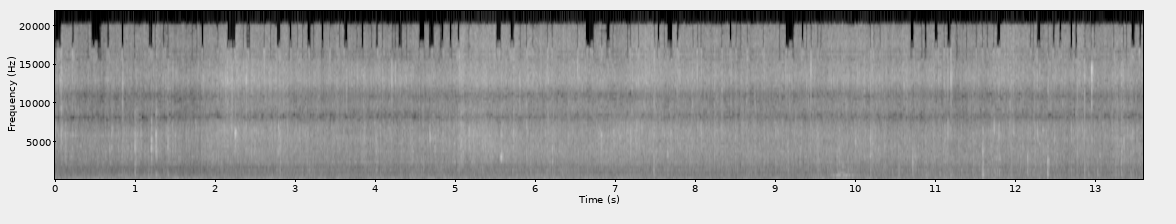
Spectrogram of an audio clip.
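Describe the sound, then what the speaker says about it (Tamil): Marinated chicken pieces fry steadily in hot oil, a dense continuous sizzle and crackle that stays close and even throughout, with no talk over it. "இதை நம்ம ஒன்று ஒன்றா பொரிச்சு எடுத்துடலாம்."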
